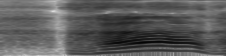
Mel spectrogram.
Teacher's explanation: satu ayunan panjangnya ha ini pangkal tenggorokan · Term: izhar halqi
